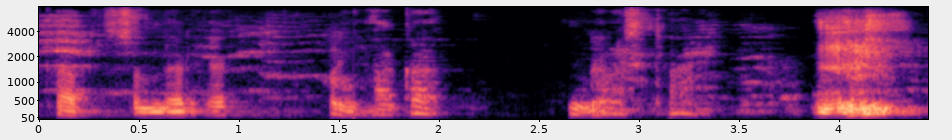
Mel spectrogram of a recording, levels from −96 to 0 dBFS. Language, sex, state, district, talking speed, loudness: Hindi, male, Bihar, Araria, 110 wpm, -21 LUFS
